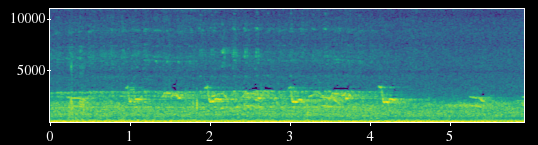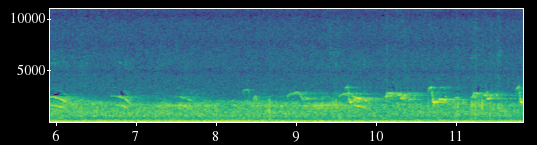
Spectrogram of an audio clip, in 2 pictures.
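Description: Songbirds chirping in the background: many short, falling chirps repeated over and over, over a steady low rumble.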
